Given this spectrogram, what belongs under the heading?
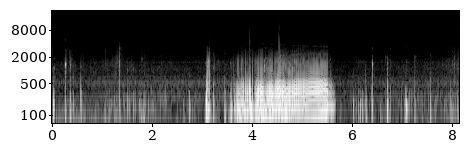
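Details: Scattered soft gurgles and pops, then a loud two-second groaning growl from a stomach struggling to digest something eaten; active bowel sounds (borborygmi) after long growling and gurgling.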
